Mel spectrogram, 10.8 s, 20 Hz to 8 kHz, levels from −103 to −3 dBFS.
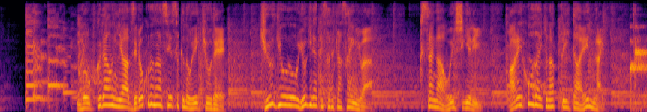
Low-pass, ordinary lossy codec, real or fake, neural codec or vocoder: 7.2 kHz; none; fake; codec, 24 kHz, 6 kbps, HILCodec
